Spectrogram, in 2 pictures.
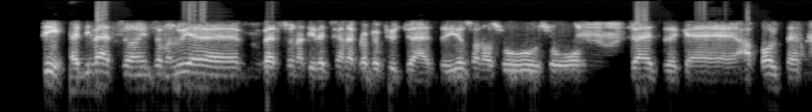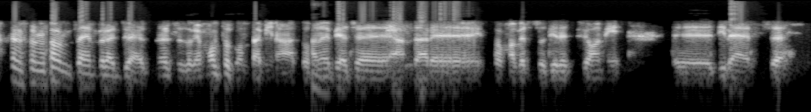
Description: La telefonata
